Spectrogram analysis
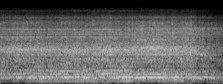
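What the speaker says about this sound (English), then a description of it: "Add your soup mixture to a blender." A blender runs steadily, whirring loud and continuous as it purees a carrot ginger soup mixture, with a slight drop in intensity near the end.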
